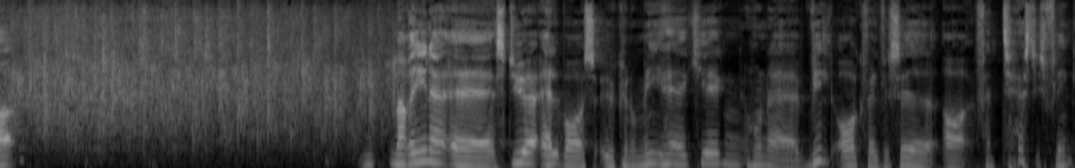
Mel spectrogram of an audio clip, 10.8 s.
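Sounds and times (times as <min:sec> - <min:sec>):
speech: 0:00.0 - 0:00.4, 0:03.6 - 0:10.7
audience clapping: 0:00.0 - 0:04.7.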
